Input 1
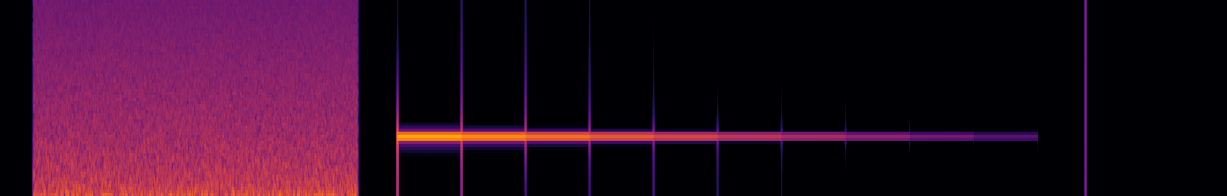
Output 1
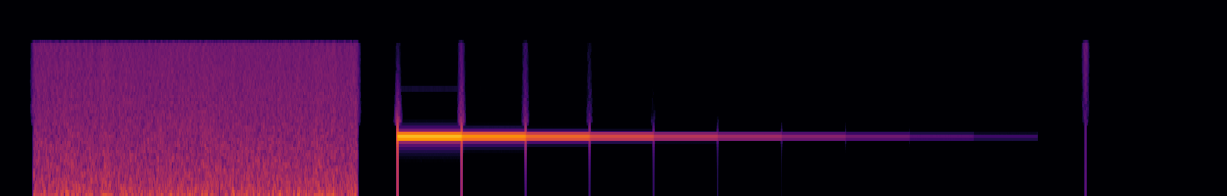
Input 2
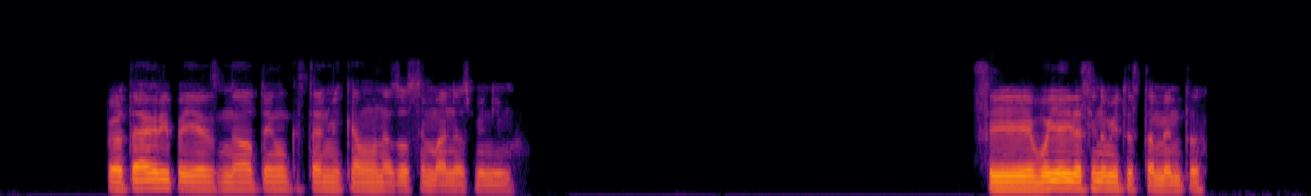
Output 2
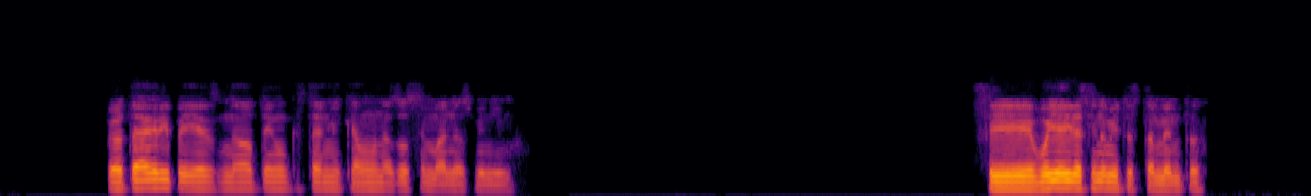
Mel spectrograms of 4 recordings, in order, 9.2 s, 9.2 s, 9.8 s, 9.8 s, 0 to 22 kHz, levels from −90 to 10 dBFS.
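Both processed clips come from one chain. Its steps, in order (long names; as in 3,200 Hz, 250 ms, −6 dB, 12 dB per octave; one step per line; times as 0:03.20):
hearing-aid frequency compression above 1,900 Hz 1.5 to 1
expander for the loud parts 1.5 to 1, over −36 dBFS
level +3.5 dB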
